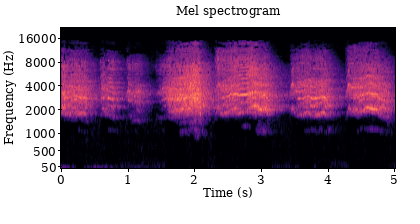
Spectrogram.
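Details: Fox mating sound: a run of harsh, raspy screams, each lasting about half a second to a second, separated by short gaps, with nothing else audible.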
